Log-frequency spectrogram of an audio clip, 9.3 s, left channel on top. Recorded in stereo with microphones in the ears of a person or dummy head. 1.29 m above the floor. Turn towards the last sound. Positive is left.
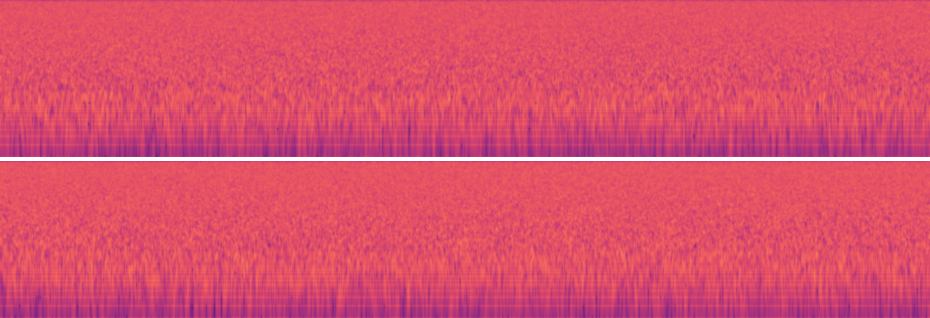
No sound to turn to.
